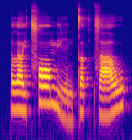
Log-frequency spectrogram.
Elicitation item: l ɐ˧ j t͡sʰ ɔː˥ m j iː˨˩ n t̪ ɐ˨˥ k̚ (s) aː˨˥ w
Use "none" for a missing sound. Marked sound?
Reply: t͡s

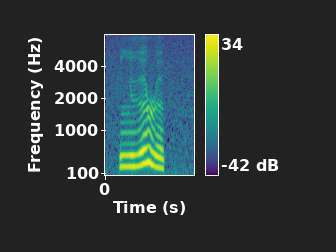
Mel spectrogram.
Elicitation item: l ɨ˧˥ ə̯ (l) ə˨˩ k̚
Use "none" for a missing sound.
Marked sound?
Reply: ɹ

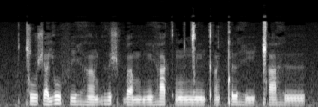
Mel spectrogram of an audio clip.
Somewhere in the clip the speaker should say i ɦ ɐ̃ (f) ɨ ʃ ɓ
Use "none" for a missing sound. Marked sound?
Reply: bʱ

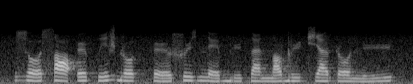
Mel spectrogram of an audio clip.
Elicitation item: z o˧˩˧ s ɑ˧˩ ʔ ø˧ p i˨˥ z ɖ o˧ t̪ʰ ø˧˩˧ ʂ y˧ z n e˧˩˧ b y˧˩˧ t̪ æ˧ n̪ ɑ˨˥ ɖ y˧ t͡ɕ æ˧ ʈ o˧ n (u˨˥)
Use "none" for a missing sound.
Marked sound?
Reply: y˨˥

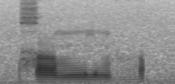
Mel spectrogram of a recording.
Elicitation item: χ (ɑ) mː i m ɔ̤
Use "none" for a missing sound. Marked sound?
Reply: ɔ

